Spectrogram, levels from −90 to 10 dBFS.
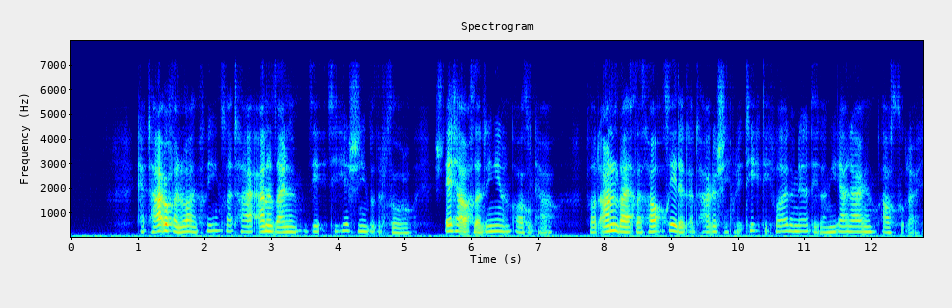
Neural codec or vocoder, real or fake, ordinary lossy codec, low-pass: autoencoder, 22.05 kHz, a latent of 192 numbers a frame, VITS, trained on many speakers; fake; none; 7.2 kHz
